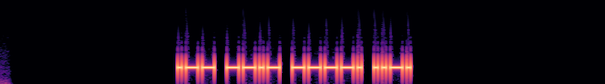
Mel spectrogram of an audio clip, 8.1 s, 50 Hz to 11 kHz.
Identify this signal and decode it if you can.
Morse code, heard as a keyed tone, about 22 wpm, 700 Hz. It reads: WQ9F
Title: USA Call Signs - 4 Characters - Repeated 2x - 22wpm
